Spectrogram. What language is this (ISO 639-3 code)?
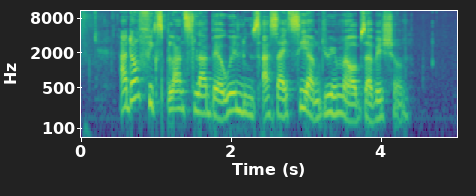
pcm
